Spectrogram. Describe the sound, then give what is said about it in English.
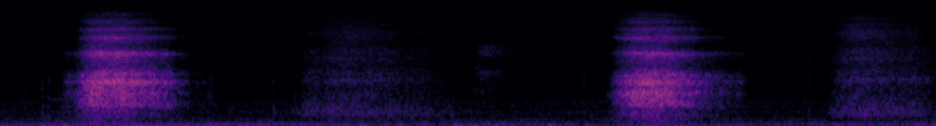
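Deep breathing into the top of the chest during a stretching exercise: two loud, noisy breaths, each followed by a quieter, longer breath, with no talking. “I'm going to breathe into the top of my chest and I'll try and make those bones move.”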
